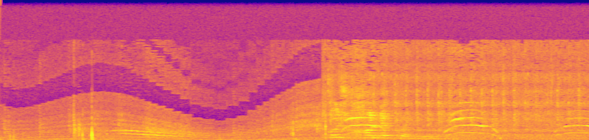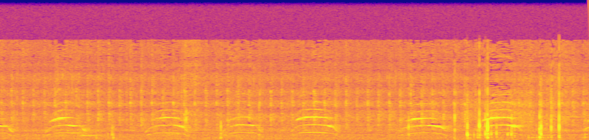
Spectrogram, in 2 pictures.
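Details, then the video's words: Several kittens meow at the same time, a steady run of short, arched, high mews repeating roughly every second after a noisy start with rumbling handling sounds and faint voices. "Kittens meowing (too muchcuteness) All talking at the same time!"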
